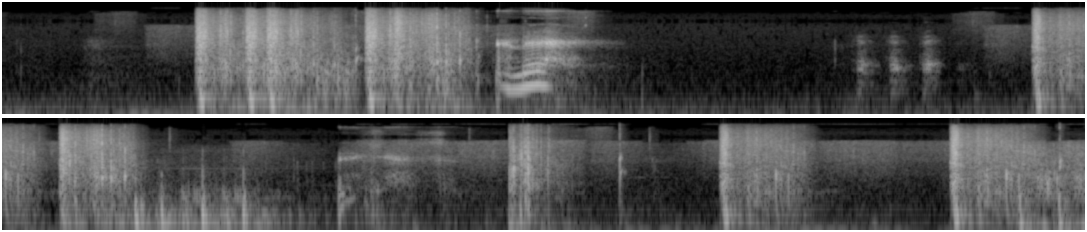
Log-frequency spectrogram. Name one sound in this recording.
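Leaves rustle and crunch as they are broken.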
